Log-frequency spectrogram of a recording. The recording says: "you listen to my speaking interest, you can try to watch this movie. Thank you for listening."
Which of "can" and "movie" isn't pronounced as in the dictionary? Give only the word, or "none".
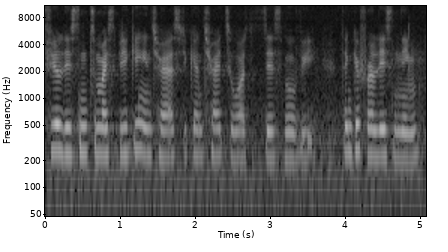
none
